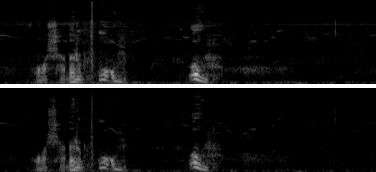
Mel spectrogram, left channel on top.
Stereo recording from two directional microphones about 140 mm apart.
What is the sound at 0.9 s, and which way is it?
Speech, 5° left (ahead or behind).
